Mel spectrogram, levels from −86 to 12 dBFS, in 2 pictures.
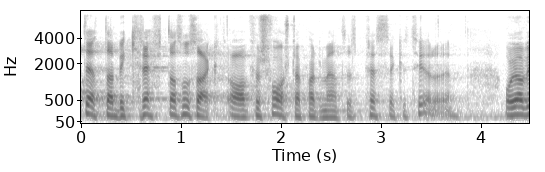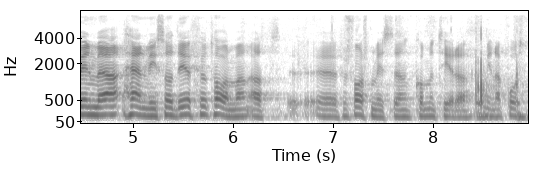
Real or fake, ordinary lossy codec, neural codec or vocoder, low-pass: real; none; none; 7.2 kHz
